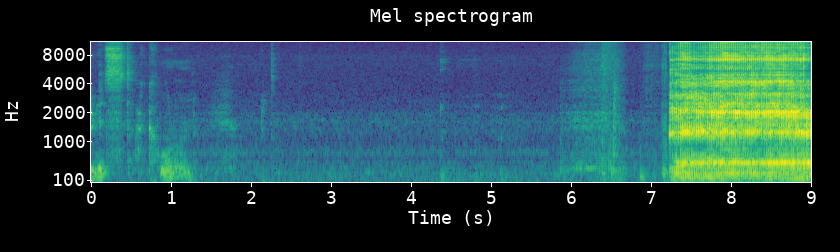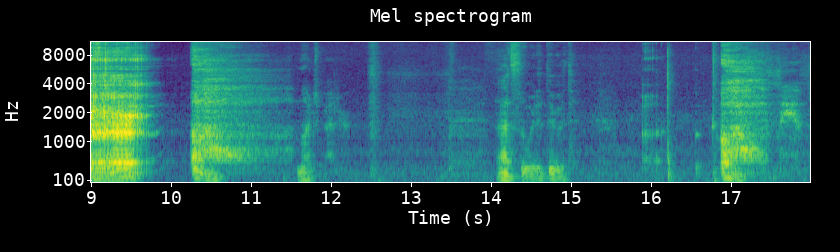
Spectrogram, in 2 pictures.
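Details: Ordinary burping from a long recording: one long, loud belch lasting over two seconds, with a few shorter belches and some voice sounds around it.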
